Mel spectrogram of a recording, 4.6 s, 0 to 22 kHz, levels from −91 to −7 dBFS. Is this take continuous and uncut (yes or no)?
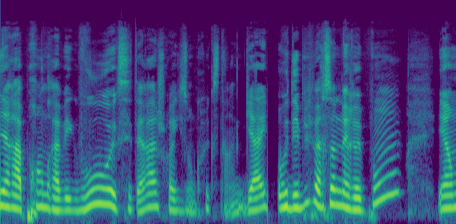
no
